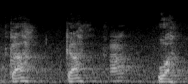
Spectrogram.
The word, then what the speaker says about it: Qahwah: Pronounce Qahwah for me. Qahwah. Listen, Qahwah.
